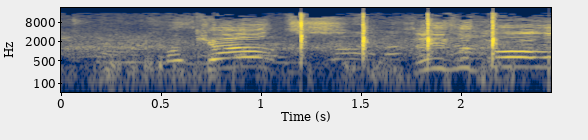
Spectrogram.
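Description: A spectator's shout about halfway through, rising then falling, followed by three sharp knocks in quick succession. Another shout starts just at the end.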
